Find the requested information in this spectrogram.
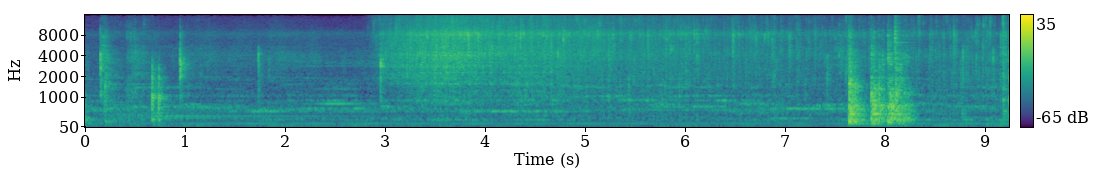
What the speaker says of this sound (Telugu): పోపు వేసేస్తున్నాను.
